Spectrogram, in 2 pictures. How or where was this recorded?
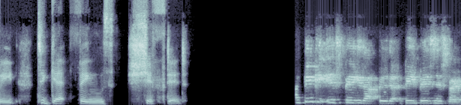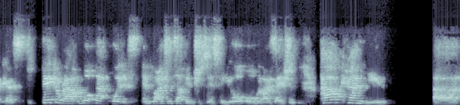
video call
